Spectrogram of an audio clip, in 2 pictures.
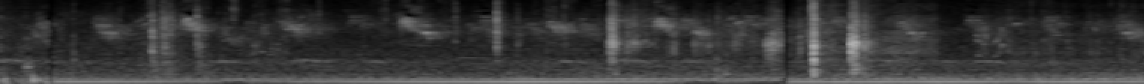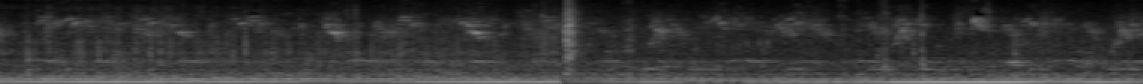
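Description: Birds chirping over and over in short high calls, over a steady low rumble. A few sharp clicks or knocks break in, the loudest about five seconds in.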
